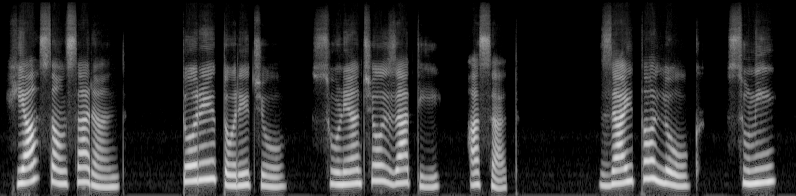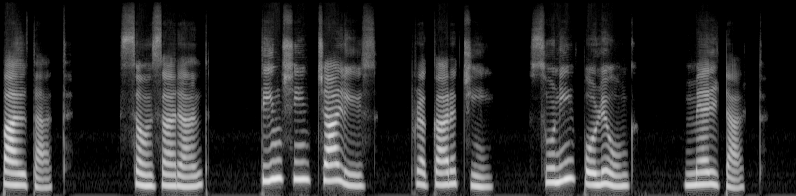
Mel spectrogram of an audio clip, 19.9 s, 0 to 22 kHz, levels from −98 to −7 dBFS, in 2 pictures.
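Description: Nothing stood out on listening to this speech recording.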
